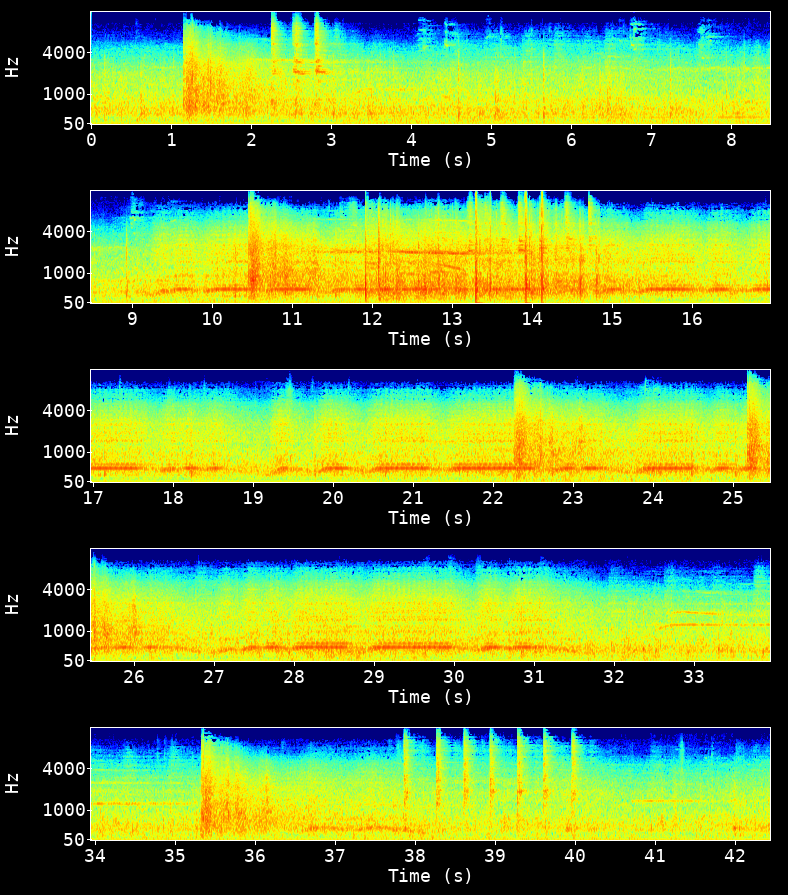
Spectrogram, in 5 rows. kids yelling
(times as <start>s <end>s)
32.4s 35.0s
